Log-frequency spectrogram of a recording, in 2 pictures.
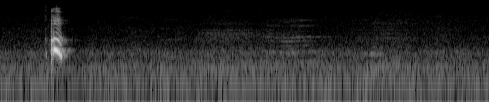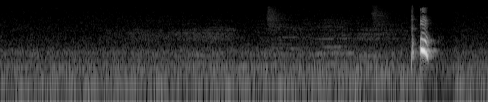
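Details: Hiccups: two isolated, abrupt hiccup sounds about eight seconds apart in a quiet room.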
